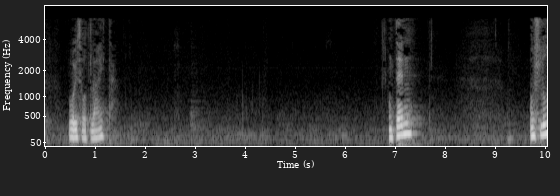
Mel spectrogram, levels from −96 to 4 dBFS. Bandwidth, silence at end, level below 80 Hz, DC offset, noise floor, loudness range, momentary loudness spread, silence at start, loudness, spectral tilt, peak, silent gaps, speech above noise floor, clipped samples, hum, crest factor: 6.4 kHz; 0 s; -56 dBFS; under 0.1%; -62 dBFS; 9 LU; 15 LU; 0.5 s; -22 LUFS; -9.5 dB/octave; -6 dBFS; none; 43 dB; under 0.1%; none; 22 dB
